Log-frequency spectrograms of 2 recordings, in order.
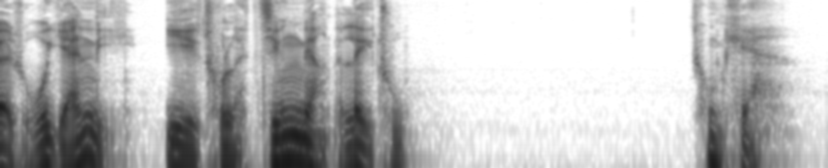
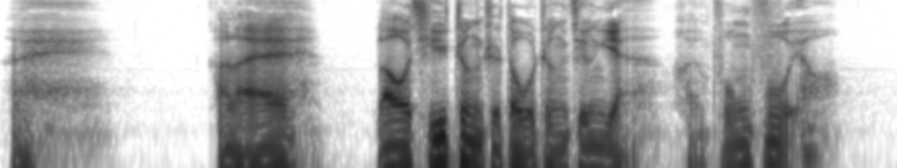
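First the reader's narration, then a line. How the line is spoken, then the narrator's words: Startled, ambiguous sigh. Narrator (Chinese): 刘冲天愕然一惊，语意不详地感叹道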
